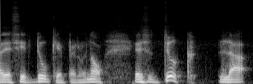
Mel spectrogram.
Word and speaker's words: Duke: en la Universidad de Duke. Duke es una universidad, se escribe Duque, pero recuerde, no se pronuncia la E en inglés.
